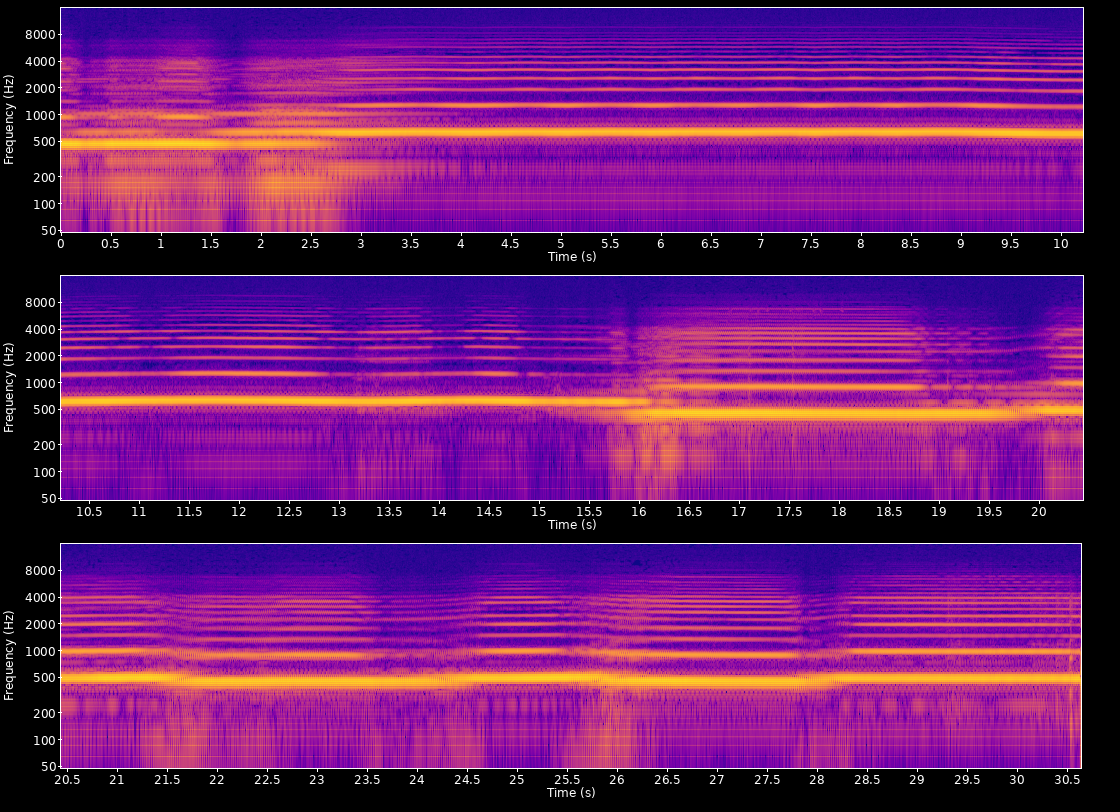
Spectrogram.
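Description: Solo electric guitar improvisation played through effects pedals: a long held tone rich in overtones steps up in pitch a few seconds in and sustains with a slow waver. From about halfway a lower tone swings back and forth between two nearby pitches in a wailing pattern.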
